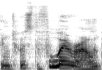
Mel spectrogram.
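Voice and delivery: voice cracking partway through. Showing how a new elbow joint twists, the speaker's voice cracks. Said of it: "We're going to ignore that voice crack".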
